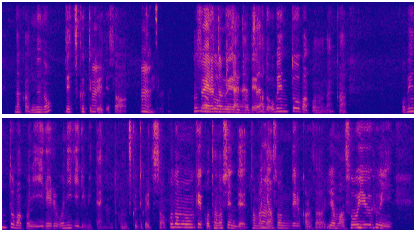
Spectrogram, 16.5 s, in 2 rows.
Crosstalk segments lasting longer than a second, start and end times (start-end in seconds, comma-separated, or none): 4.0-5.2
